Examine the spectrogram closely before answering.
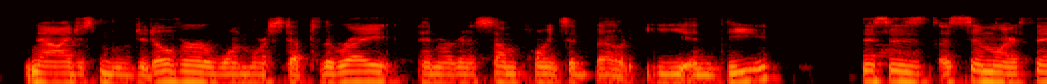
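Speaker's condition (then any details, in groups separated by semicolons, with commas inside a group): No condition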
